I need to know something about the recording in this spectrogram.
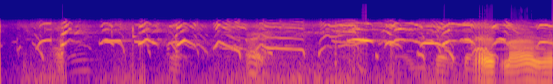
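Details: Several Pit Bull / Boxer mix puppies whine in a rapid, overlapping string of high, thin whimpers that rise and fall, some cracking into squeaky yelps, while a man calls to them and tells them to take it easy.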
